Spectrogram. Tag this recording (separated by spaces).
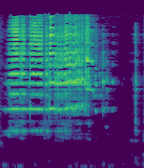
hinge squeaky rust squeak painful creak rusty binaural metal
